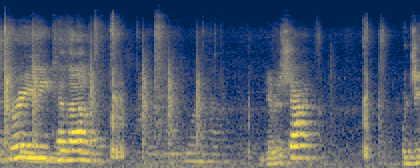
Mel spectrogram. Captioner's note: voiceover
